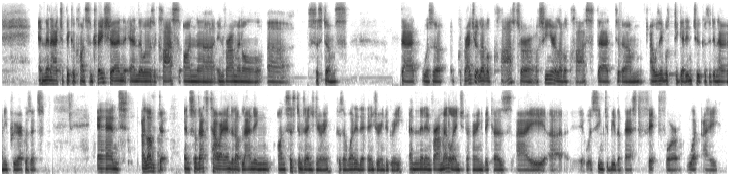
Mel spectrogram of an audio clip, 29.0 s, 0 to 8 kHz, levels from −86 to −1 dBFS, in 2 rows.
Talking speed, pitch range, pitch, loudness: 165 wpm, 90-105 Hz, 95 Hz, -21 LUFS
